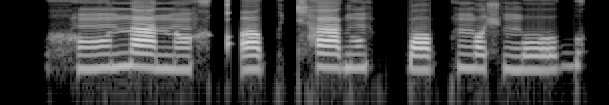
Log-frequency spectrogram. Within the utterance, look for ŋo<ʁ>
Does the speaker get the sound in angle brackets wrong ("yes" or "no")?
yes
